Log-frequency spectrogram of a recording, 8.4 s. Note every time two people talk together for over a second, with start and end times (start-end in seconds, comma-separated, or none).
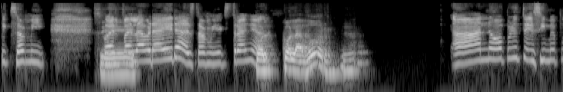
none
